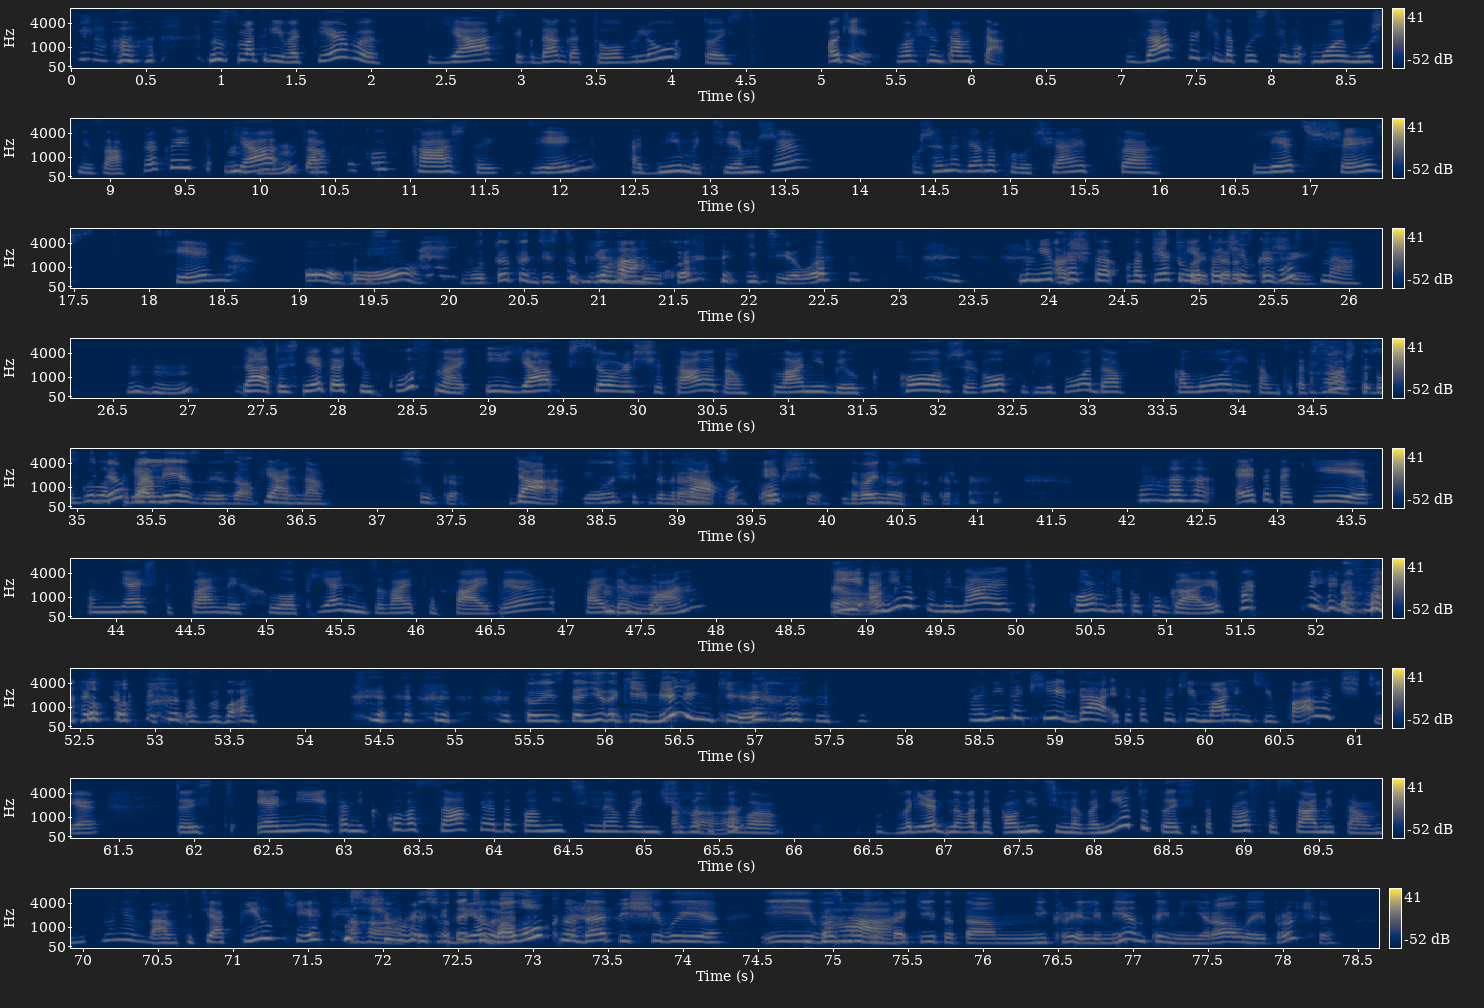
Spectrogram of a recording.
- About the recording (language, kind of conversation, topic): Russian, podcast, Как вы обычно планируете питание на неделю?
- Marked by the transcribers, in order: laugh; chuckle; laughing while speaking: "То есть"; surprised: "Ого"; laughing while speaking: "Да"; chuckle; other background noise; chuckle; chuckle; laughing while speaking: "Я не знаю, как это ещё называть"; laugh; laugh; tapping; laughing while speaking: "из чего это делают"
